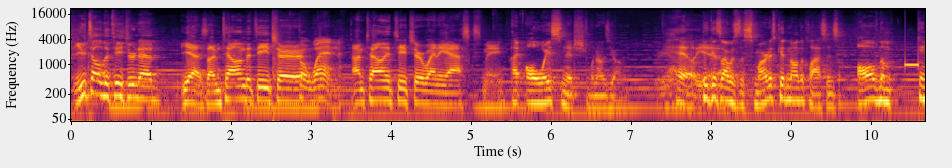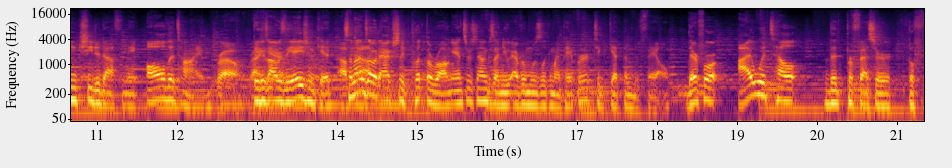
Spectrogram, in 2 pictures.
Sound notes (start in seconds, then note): 10.4 beep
